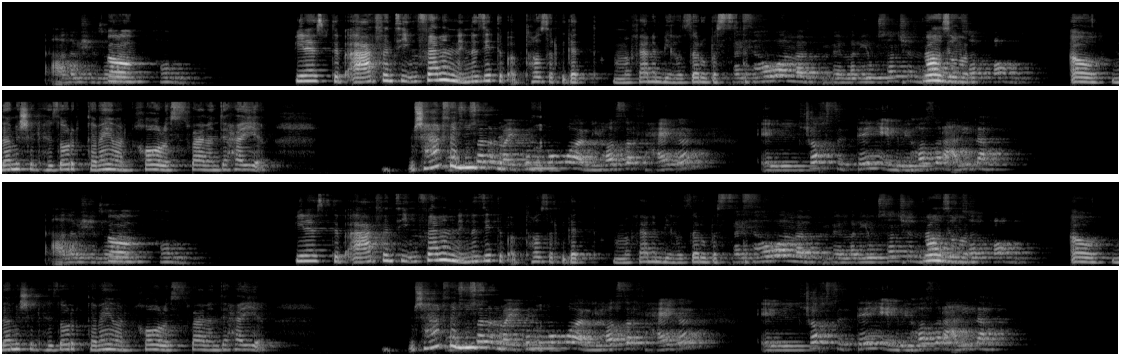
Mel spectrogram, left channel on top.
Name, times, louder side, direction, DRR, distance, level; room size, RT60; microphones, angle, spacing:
voice 1, 0.5-1.2 1.6-1.7 7.3-10.2 15.6-18.1 18.8-21.1, equal, 5° left, 6.7 m, -31 dB
voice 2, 1.1-1.5 2.9-5.8 6.1-7.2 9.2-9.7 10.7-14.2 15.2-16.6, left 3 dB, 45° left, 1.5 m, -25 dB
22.0 x 22.0 x 9.0 m
head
